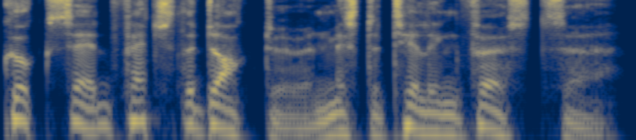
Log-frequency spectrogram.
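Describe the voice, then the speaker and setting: A man's voice: deep voice, wildly swooping pitch, moderate pace, slightly rough, dry recording, clean studio sound, voice pushed up, heavily acted. Man doing a nervous, deferential gardener. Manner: deferential, rustic phrasing.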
